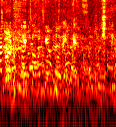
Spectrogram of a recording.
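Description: Several voices talking and calling out at once, overlapping and faint.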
